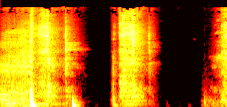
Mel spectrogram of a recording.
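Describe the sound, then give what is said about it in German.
A knife cuts into an onion in a few crisp, crunchy bursts of cutting separated by short silences. “ich schneide jetzt hier gerade eine Zwiebel ein”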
